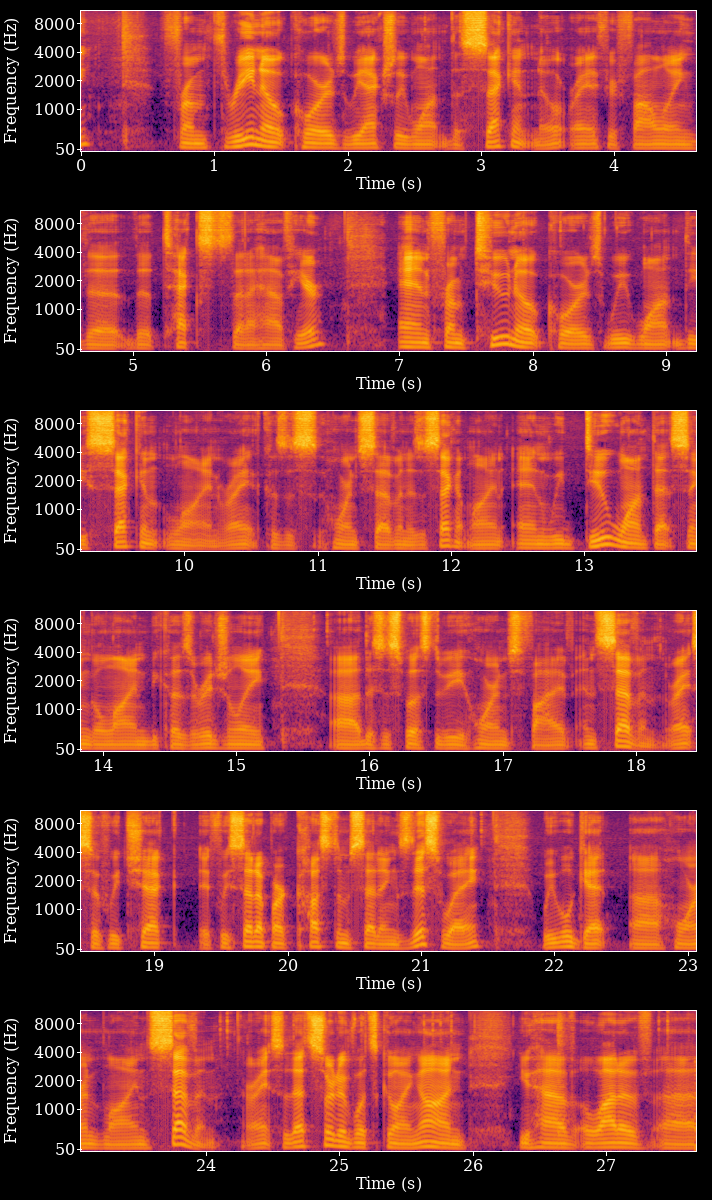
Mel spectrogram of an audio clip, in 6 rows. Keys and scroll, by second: 3.2 2, 8.6 2.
